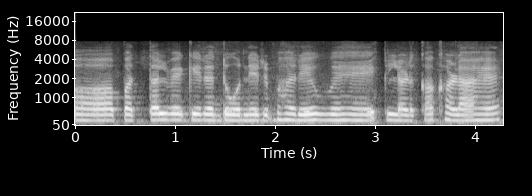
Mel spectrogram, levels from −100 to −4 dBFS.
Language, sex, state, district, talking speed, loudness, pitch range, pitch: Hindi, female, Maharashtra, Mumbai Suburban, 210 wpm, -14 LUFS, 200-210 Hz, 205 Hz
